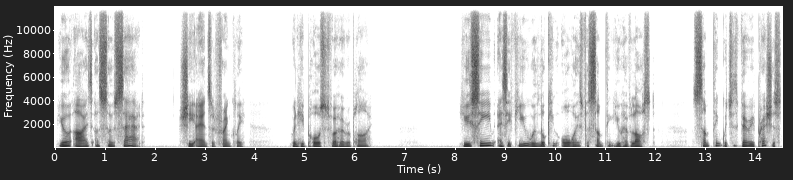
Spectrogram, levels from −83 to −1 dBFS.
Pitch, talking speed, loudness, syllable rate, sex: 135 Hz, 140 wpm, -23 LUFS, 4.8 syllables/s, male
